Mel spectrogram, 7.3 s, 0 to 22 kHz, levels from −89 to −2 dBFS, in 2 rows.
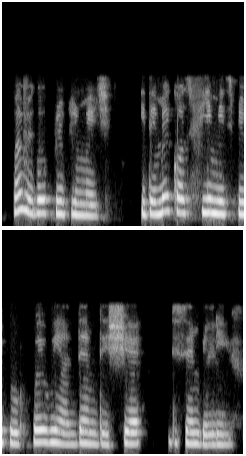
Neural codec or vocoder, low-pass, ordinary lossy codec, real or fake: none; 5.4 kHz; Opus, 32 kbps; real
